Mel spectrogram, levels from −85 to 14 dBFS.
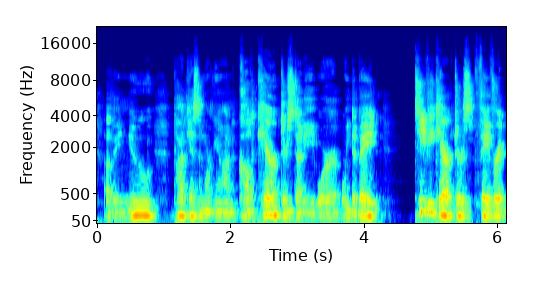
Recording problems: off-mic speech; far
room echo; slight; dies away in 0.2 s

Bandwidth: 18.5 kHz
